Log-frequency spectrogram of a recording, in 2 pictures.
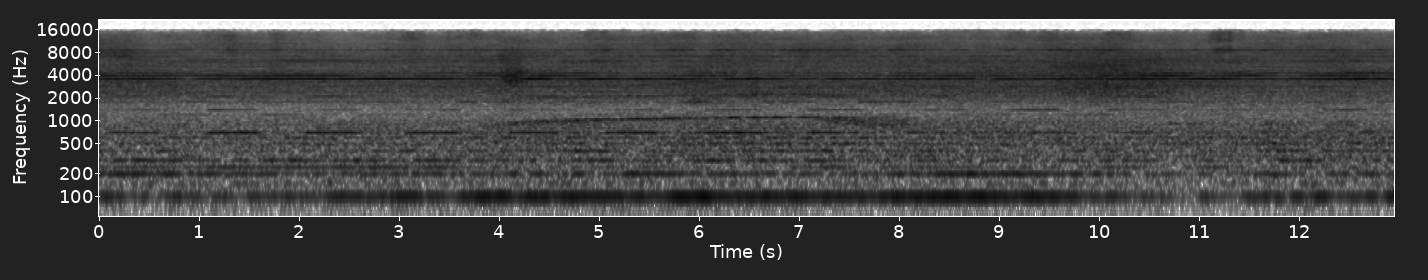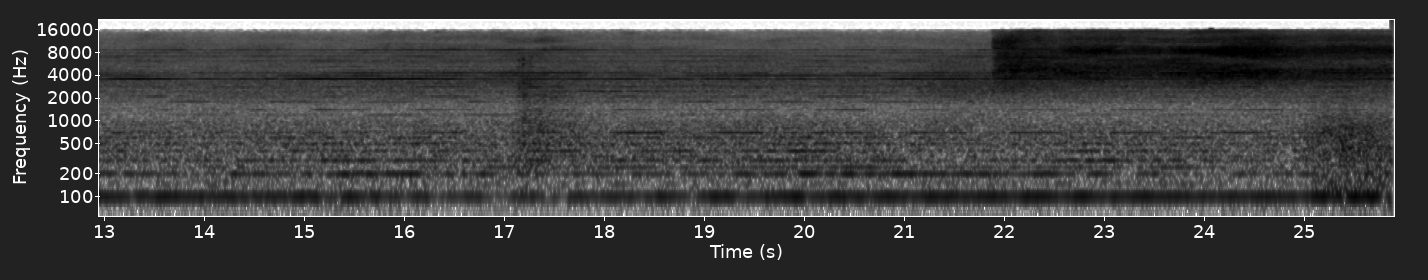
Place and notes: {"title": "Charleroi, Belgium - Industrial soundscape", "date": "2018-08-11 11:40:00", "description": "Industrial soundscape near the Thy-Marcinelle wire drawing factory.\n0:26 - Electric arc furnace reduce the scrap to cast iron.\n12:19 - Pure oxygen is injected in the Bessemer converter, it's a treatment of molten metal sulfides to produce steel and slag.\n19:58 - Unloading the scrap of the ELAN from LEMMER (nl) IMO 244620898.\n28:04 - Again the electric furnace.\n47:33 - Again the Bessemer converter.\nGood luck for the listening. Only one reassuring word : there's no neighborhood.", "latitude": "50.41", "longitude": "4.43", "altitude": "101", "timezone": "GMT+1"}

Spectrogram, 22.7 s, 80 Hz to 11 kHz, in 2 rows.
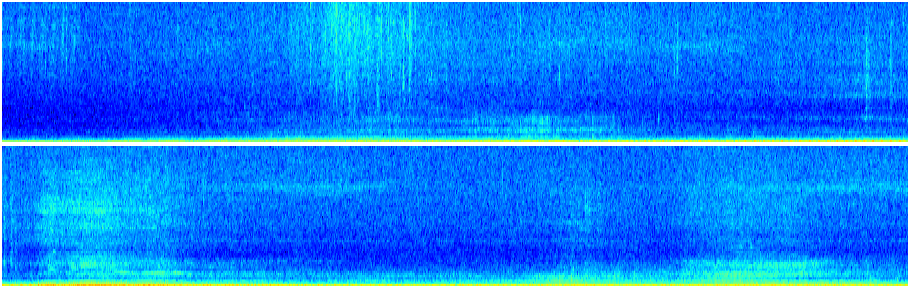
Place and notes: {"title": "Ginučiai, Lithuania, land reclamation tube - land reclamation tube", "date": "2015-07-19 14:10:00", "description": "small microphones placed in the land reclamation tube", "latitude": "55.39", "longitude": "26.00", "altitude": "149", "timezone": "Europe/Vilnius"}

